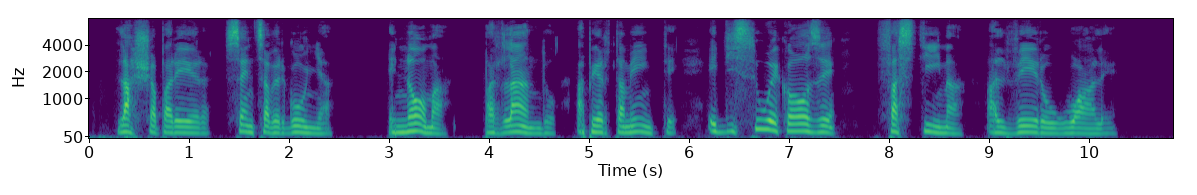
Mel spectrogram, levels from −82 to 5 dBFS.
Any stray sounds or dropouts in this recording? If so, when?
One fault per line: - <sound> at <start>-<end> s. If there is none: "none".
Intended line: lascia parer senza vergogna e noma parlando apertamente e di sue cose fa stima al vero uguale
none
